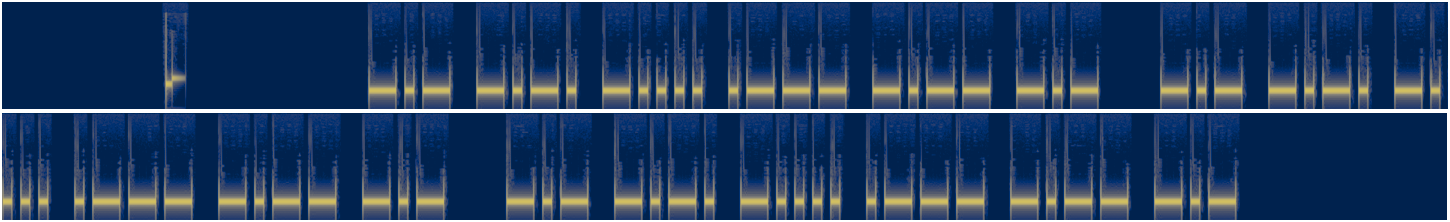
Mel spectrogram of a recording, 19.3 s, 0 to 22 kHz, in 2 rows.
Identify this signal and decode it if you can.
Morse code, heard as a keyed tone, about 20 wpm, 700 Hz. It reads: KC6JYK KC6JYK KC6JYK
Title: USA Call Signs Repeated 3x 20wpm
